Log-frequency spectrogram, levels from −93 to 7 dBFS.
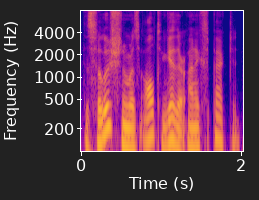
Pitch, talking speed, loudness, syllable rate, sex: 120 Hz, 150 wpm, -17 LUFS, 6.9 syllables/s, male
